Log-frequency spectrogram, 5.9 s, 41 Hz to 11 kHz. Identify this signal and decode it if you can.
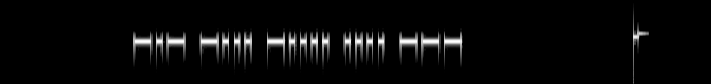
Morse code, heard as a keyed tone, about 26 wpm, 700 Hz. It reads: KB6HO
